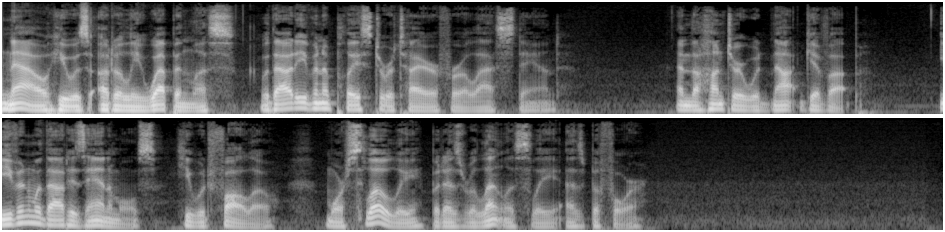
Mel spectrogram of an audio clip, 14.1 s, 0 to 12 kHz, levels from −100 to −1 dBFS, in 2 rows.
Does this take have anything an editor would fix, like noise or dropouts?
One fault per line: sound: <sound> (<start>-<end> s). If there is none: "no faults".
no faults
